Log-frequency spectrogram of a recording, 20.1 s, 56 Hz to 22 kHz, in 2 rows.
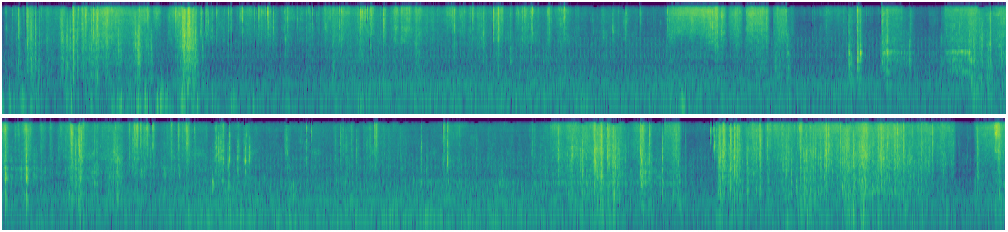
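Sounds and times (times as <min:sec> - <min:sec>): paper bag and cup handled: 0:00.0 - 0:20.0
steady low hum: 0:00.0 - 0:20.0.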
